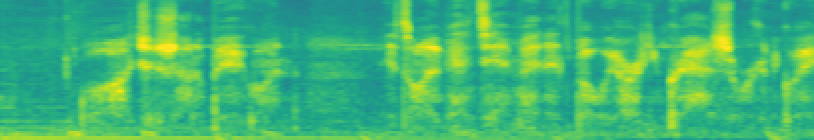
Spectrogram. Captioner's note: whispering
